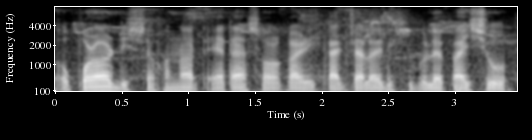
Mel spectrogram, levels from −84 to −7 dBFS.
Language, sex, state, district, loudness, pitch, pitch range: Assamese, male, Assam, Hailakandi, -19 LUFS, 100 Hz, 95-110 Hz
